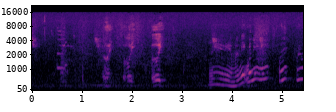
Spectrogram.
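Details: Domestic cat, one of three kittens with their mother: a drawn-out, wavering meow with a rising-then-falling bend, plus short mews before and after, mixed with a person's voice calling the little one to look up at the camera.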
